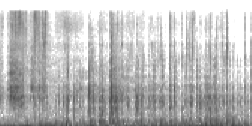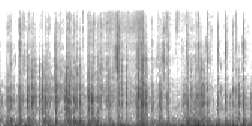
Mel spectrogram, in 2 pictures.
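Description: A hand-sized hollow plastic DVD case of *Blood In Blood Out*, with a price sticker and possibly still shrink-wrapped, is held in both hands and tapped and scratched with short painted fingernails and fingertips. It makes a quiet, continuous run of quick, dry clicky taps with crinkly scratching between them. Each tap dies away instantly, and the sound has a soft low thump beneath a mid-range plastic tick.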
